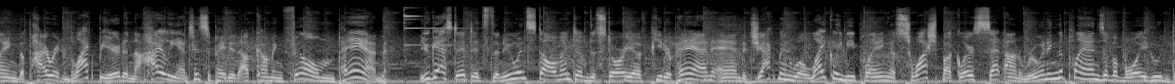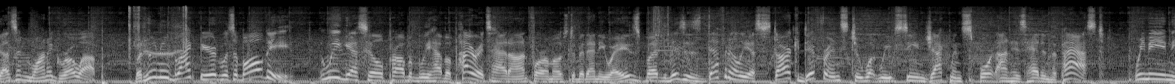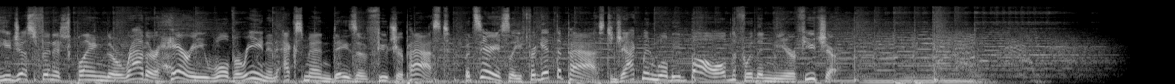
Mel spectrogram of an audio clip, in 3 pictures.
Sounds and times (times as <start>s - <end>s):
Speech: 0.0s - 31.9s
Music: 0.0s - 34.9s.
